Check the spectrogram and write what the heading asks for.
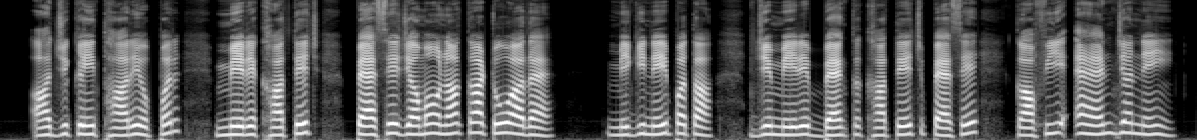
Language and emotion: Dogri, sad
